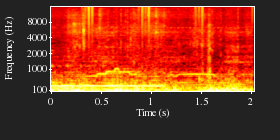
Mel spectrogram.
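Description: Background music: a flute holds one long low note, then plays a few higher notes that slide in pitch. A low rumble runs underneath.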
